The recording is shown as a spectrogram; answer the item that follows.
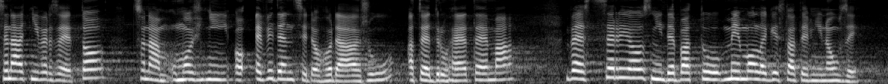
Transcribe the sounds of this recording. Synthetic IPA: sɛnaːt̪ɲiːvɛɾzɛjɛt̪o̞ | t͡so̞naːmʔumo̞ʒɲiːʔo̞ʔɛvɪdɛnt͡sɪdo̞ɦo̞daːr̝uːʔat̪o̞jɛdɾuɦɛːt̪ɛːma | vɛːst̪sɛɾɪoːzɲiːdɛbat̪umɪmo̞lɛɡɪslat̪ɪvɲiːno̞wzɪ

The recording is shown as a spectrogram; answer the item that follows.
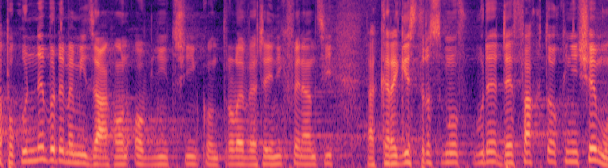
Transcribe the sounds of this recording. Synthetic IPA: po̞kut̪nɛbudɛmɛmiːt̪zaːko̞nʔo̞vɲɪt̪r̝̥ɲiːko̞nt̪ɾo̞lɛvɛr̝ɛjniːxfɪnant͡siː | t̪akɾɛɡɪst̪ɾsmlufbudɛdɛfakt̪o̞kɲɪt͡ʃɛmu

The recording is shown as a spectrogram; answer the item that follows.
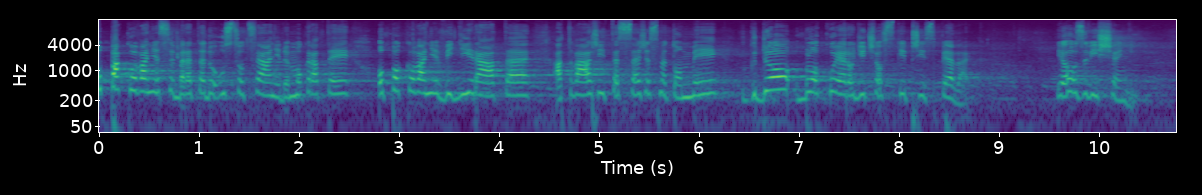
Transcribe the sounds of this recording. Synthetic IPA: ʔopako̞vaɲɛsɪbɛɾɛt̪ɛdoʔuːst̪so̞t͡sɪaːlɲiːdɛmo̞kɾat̪ɪ | ʔopako̞vaɲɛvɪɟiːɾaːt̪ɛʔat̪vaːr̝iːt̪ɛsɛʒɛsmɛt̪o̞mɪɡdo̞blo̞kujɛɾo̞ɟɪt͡ʃo̞fskiːpr̝̥iːspjɛvɛ̰k | jɛɦo̞zviːʃɛɲḭː

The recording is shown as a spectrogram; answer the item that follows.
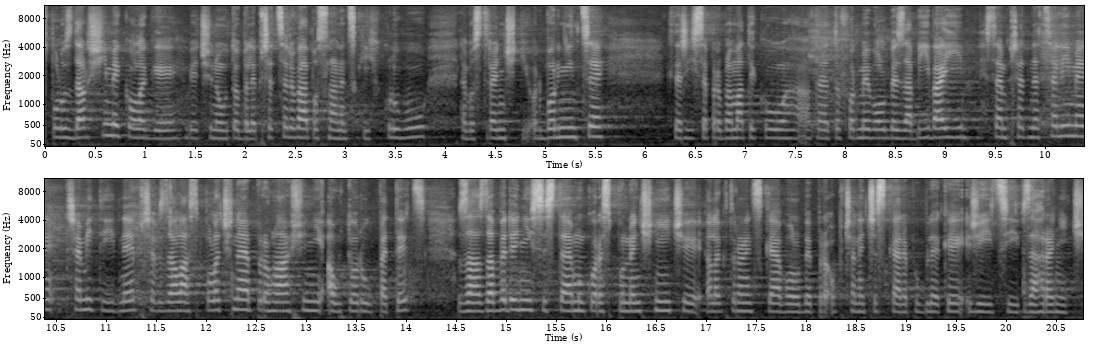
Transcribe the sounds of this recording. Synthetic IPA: spo̞luzdalʃiːmɪko̞lɛɡɪvjɛt͡ʃɪno̞wt̪o̞bɪlɪpr̝̥ɛt̪sɛdo̞vɛːpo̞slanɛt͡skiːxklubuː | nɛbo̞st̪ɾaɲɪt͡ʃcḭːʔo̞̰dbo̞ɾɲiːt͡sɪ | kt̪ɛriːsɛpɾo̞blɛmat̪ɪko̞wt̪ɛːt̪o̞fo̞ɾmɪvo̞lbɪzabiːvajiːsɛmpr̝̥ɛd̪nɛt͡sɛliːmɪt̪r̥ɛmɪt̪iːdnɪpr̝̥ɛvzalaspo̞lɛt͡ʃnɛːpɾo̞ɦlaːʃɛɲiːʔawt̪o̞ɾuːpɛt̪ɪt͡s | zazavɛdɛɲiːsɪst̪ɛːmuko̞ɾɛspondɛnt͡ʃɲiːt͡ʃɪʔɛlɛkt̪ɾonɪt͡skɛːvo̞lbɪpɾo̞ʔo̞pt͡ʃanɪt͡ʃɛskɛːɾɛpublɪkɪʒɪjiːt͡siːvzaɦɾaɲɪt͡ʃi̥ː

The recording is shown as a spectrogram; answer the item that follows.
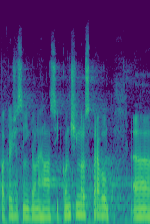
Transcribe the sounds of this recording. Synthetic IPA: paklɪʒɛsɛɲɪɡdonɛɦlaːsiːko̞nt͡ʃiːmɾo̞spɾavu

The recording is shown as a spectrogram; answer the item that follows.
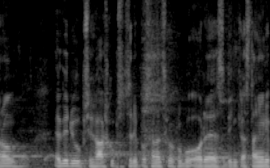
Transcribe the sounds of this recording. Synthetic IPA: ano | ʔɛvɪdujupr̥ɪɦlaːʃkupr̥ɛt̪sɛdɪpo̞slanɛt͡skɛɦoklubuʔoːdɛːɛzbɪɲkast̪aɲuɾɪ

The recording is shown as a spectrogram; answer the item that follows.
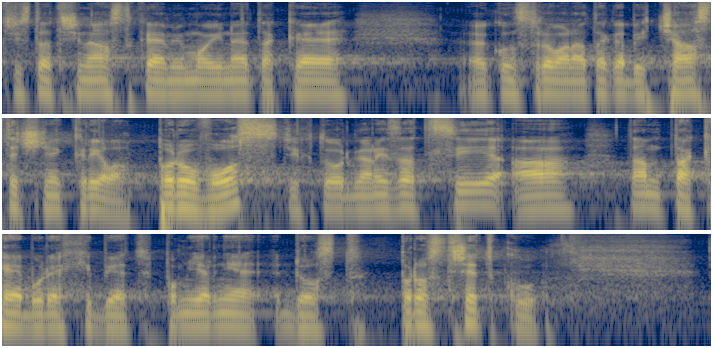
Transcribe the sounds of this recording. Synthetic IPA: t̪r̥ɪst̪at̪r̝̥ɪnaːt͡st̪kajɛmɪmojɪnɛːt̪akɛː | ko̞nst̪ɾuovaːnat̪akabɪt͡ʃaːst̪ɛt͡ʃɲɛkɾɪla̰pɾovo̞scɛxt̪ooɾɡanɪzat͡siːʔat̪amt̪akɛːbudɛxɪbjɛt̪po̞mɲɛɾɲɛdo̞st̪pɾo̞st̪r̥ɛt̪kuː

